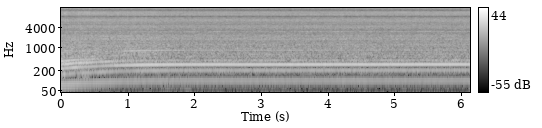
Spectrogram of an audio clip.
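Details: Echo PB413H backpack blower two-stroke with aftermarket Chinese carburetor, after fitting a new NGK spark plug: climbs from idle to a steady high buzz and holds it cleanly, no burbling or hunting; normal running, improved by the plug.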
